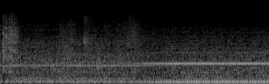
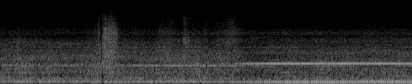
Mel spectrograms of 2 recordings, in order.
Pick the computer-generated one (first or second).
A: second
